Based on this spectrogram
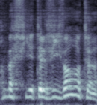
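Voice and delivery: loud, high, rushed plea; urgent mother's cry; explosive outburst. A narrator's reading. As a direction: demand it desperately, voice rising. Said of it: "fit la duchesse avec explosion".

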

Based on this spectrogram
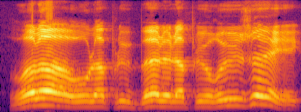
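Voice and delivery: very loud, exclaimed cry; shouting. A narrator's reading. Cyclope to the cunning ship he admires, shouting. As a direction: burst out loudly, then sustain the call. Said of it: "cria le cyclope".

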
